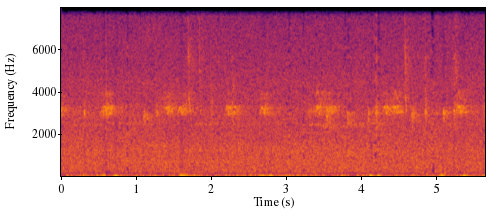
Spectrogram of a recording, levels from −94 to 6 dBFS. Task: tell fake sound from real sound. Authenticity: fake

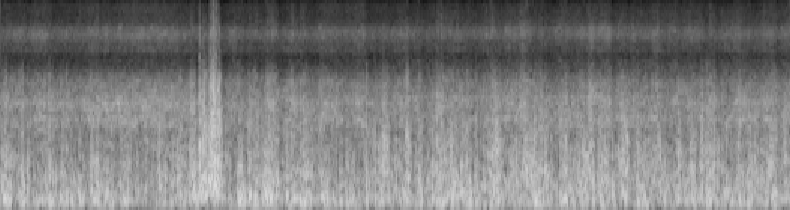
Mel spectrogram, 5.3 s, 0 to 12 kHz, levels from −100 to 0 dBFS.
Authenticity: real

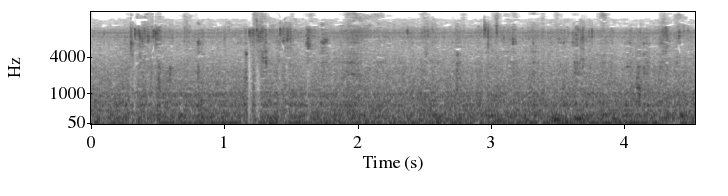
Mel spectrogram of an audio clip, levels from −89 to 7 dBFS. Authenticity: real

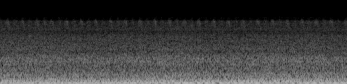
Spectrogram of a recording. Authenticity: real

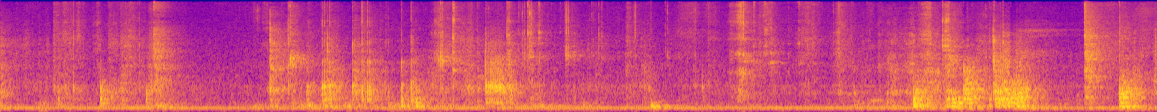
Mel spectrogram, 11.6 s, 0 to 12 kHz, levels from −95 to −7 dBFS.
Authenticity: fake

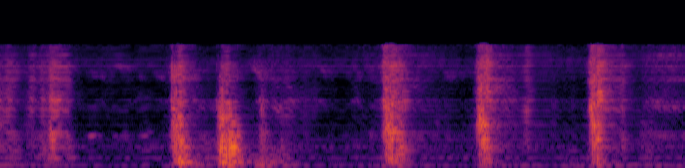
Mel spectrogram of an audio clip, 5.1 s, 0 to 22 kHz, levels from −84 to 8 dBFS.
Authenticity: fake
